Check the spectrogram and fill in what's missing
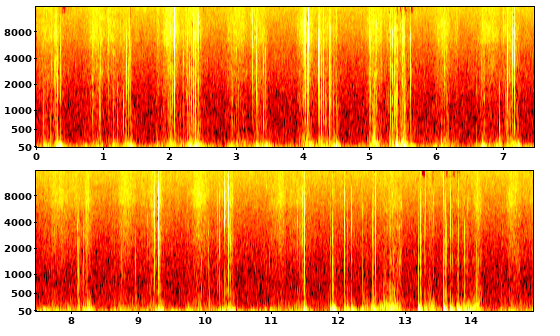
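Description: Long nails scratch and tap the waxed sheet on top of a layered stack of beeswax-coated cotton food wraps. Quiet, dull, muffled taps and soft scratching strokes come in an irregular stream, each dying away almost at once, with most of the sound sitting low and only faint high edges on the sharper contacts.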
